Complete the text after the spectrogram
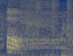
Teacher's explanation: Dikatakan sebagai vokal belakang, bentuk mulut disebut bundar, strukturnya semi terbuka karena saat kita mengucapkan tidak ada mulut bergerak dan terbuka sebagian.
